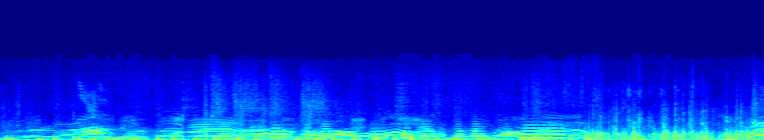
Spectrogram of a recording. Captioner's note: shouting; horn trumpeting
